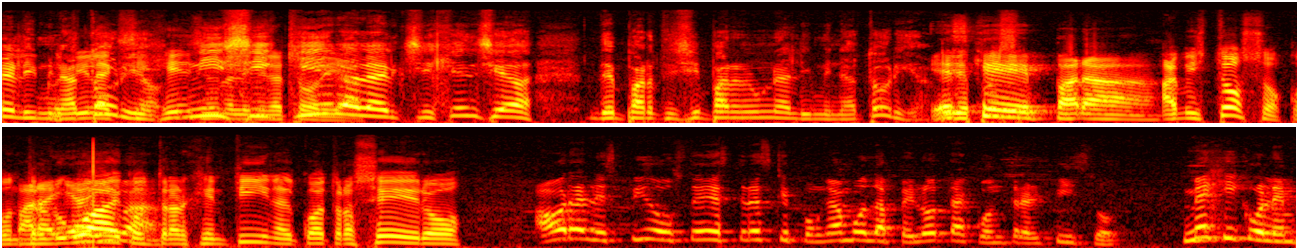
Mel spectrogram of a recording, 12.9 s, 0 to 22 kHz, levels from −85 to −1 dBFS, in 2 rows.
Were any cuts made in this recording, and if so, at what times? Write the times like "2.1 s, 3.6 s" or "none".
9.1 s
